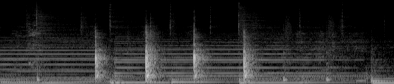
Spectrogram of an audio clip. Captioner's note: knife slicing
